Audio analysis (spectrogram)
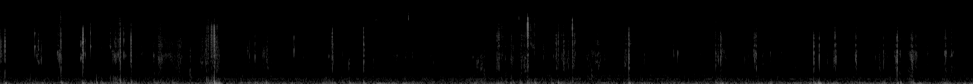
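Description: A small, palm-sized, solid purple amethyst crystal cluster is held in one hand and tapped and scratched on its pointed crystal faces with long fingernails. Quick, sharp, high clicks and brief scratches repeat irregularly over a low, steady background hum.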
